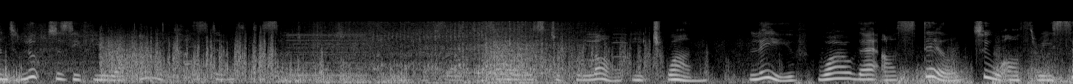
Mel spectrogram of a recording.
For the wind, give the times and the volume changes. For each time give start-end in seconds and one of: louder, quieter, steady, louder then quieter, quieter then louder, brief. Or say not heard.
0.0-10.6 quieter then louder.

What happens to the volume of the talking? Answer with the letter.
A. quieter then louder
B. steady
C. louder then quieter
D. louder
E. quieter
A.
